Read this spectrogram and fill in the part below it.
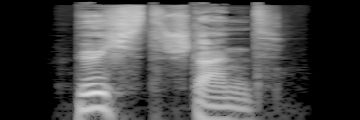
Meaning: peak (highest level)
- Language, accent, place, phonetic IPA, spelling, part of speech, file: German, Germany, Berlin, [ˈhøːçstˌʃtant], Höchststand, noun, De-Höchststand.ogg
